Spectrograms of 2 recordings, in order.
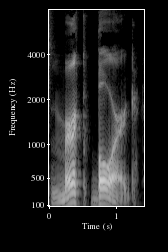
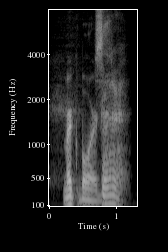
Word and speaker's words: MÖRK BORG: And it says it's Mörkborg. – Mörkborg.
